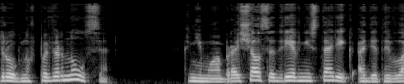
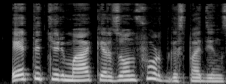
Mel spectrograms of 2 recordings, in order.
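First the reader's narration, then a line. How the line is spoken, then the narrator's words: Plain. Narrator (Russian): спросил Сет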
